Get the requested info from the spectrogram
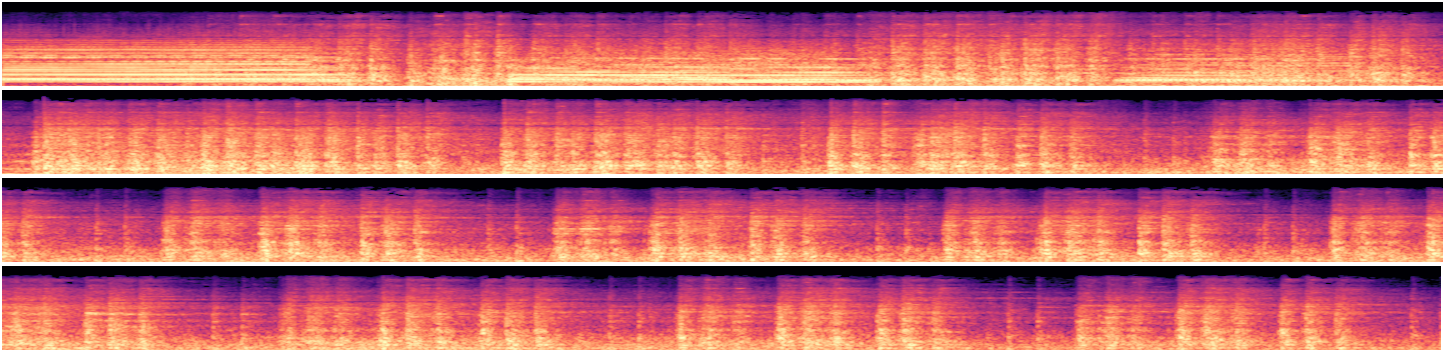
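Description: Freight train passing close by: the lead diesel locomotive sounds its multi-note air horn in three blasts in the first seven seconds over the rumble of the engines, then a long string of empty centerbeam flatcars clatters past, wheels clicking and banging over the rail joints.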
